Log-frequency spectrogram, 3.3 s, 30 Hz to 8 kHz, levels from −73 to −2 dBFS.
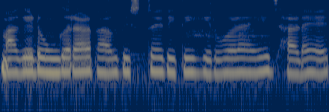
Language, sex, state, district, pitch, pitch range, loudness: Marathi, female, Maharashtra, Sindhudurg, 220 Hz, 215-225 Hz, -38 LUFS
